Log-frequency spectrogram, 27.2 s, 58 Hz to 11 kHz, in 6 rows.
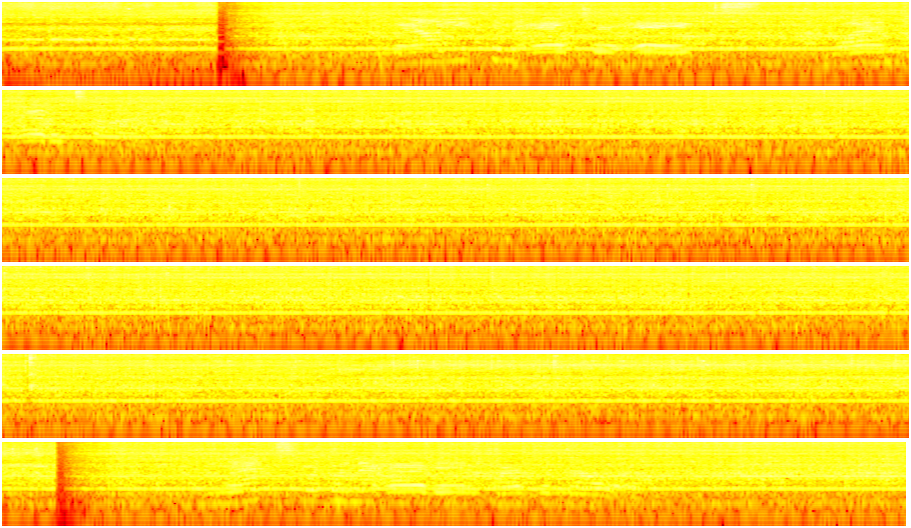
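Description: A Drew Barrymore Beautiful 5.3 qt stand mixer beats chocolate chip cookie dough with a steady, close motor whir and a constant tonal hum that runs almost unbroken, with two brief dips.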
